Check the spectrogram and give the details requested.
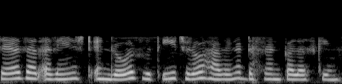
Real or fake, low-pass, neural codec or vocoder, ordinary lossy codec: real; 3.6 kHz; none; none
